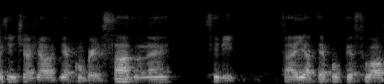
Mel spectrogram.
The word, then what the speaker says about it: Phyllyp: eu o Felipe Neto Felipe isso mesmo pronuncia normal Felipe e leve complicadinho é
